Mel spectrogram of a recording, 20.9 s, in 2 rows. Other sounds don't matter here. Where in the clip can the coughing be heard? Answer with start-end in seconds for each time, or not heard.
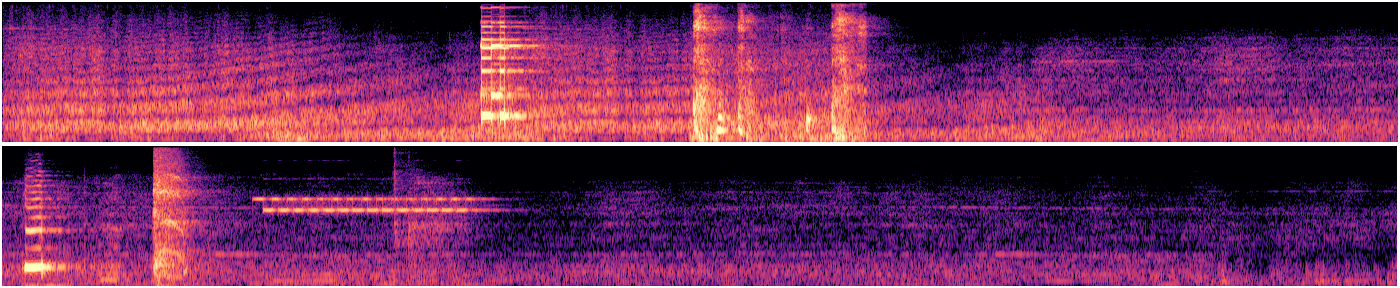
5.2-6.5, 10.6-11.8.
